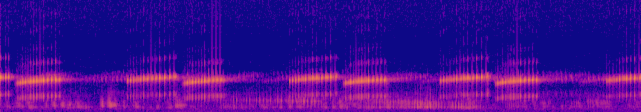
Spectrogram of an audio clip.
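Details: Springtime frog chorus at dusk from the dune ponds of Nebraska's Sandhills: about nine high, pulsing trills arrive in clusters of two or three, with quiet pauses between the clusters.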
